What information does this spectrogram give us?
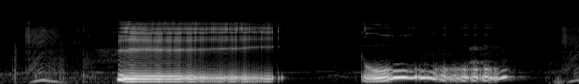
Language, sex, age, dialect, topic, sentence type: Kannada, male, 51-55, Coastal/Dakshin, agriculture, question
